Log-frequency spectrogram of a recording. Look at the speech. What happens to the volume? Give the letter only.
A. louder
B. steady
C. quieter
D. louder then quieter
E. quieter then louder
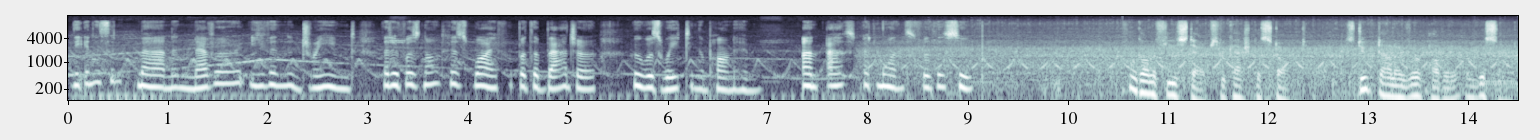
B.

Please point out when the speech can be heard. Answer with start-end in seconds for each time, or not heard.
0.0-9.2, 10.5-14.4.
